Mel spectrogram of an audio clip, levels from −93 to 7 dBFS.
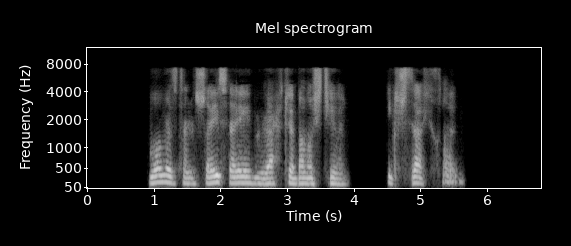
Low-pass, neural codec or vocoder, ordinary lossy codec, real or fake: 7.2 kHz; codec, 16 kHz, 1 kbps, FreqCodec, smaller model; AAC, 48 kbps; fake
